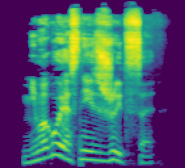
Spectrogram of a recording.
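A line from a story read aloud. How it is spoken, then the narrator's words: Gloomy utterance. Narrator (Russian): мрачно вымолвил он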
